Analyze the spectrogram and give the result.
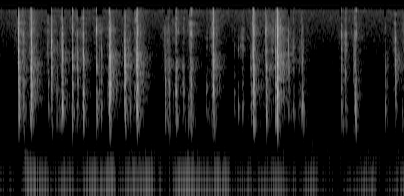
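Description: Fingertips type on a full-size plastic typewriter-style computer keyboard with round retro keycaps in peach and cream, lying on a white cloth. A steady run of short, crisp clacking taps centers in the midrange and dies away instantly, over a faint low rumble.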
